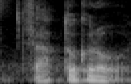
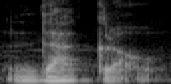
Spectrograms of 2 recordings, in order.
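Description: First: That grow with a full T on that. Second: That grow as "da grow", no T; T dropped. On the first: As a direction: sound the T in that. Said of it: "that growじゃなくて". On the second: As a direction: drop the T in that. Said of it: "Tが抜けますね". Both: Shown as a demonstration.

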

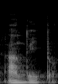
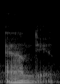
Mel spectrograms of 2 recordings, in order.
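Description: First: And it as "ando ito", two words; and it said separately; unlinked. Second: And it run together as one; and it linked smoothly. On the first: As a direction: keep and and it apart. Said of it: "and itじゃなくて". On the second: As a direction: link the d into it. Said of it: "リンキングで". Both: Shown as a demonstration.

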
